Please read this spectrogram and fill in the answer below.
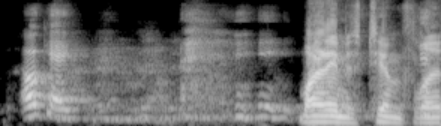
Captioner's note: laughter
